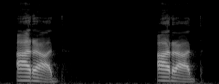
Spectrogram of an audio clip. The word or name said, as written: Arad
